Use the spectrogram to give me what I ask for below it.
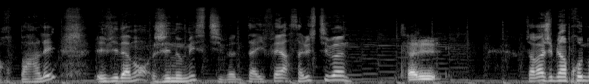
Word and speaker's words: Taillefer: il y en a, ils le prononcent bizarrement, mais c'est Taillefer, quoi.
